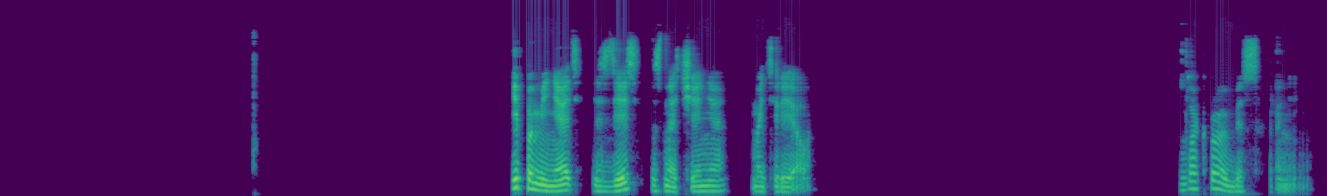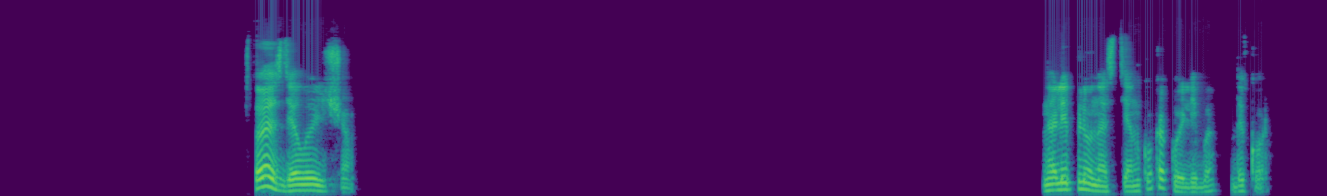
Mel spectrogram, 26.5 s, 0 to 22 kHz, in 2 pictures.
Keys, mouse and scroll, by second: 0.6-0.9 scroll down 2, 1.2-2.4 middle drag, 3.4 click, 6.4 click, 11.6 click, 12.6 click, 14.8 middle click, 21.3 click, 22.2 click, 23.4-25.7 drag.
